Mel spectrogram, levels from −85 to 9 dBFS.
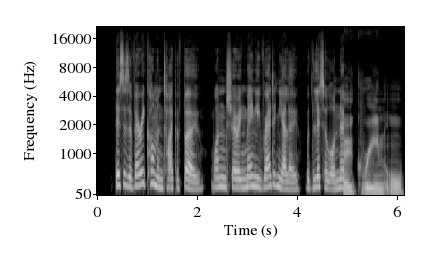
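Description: From 4.94 s to the end at 6.15 s, the speech drops to half speed and an octave lower, the sign of stereo read as mono: alternating left and right samples are taken as consecutive samples of one channel, so each moment of audio is stretched across twice the time. On a spectrogram the harmonics sink to half their height and crowd closer together, with a fainter mirrored copy across the upper half; the waveform's syllable envelopes look twice as long.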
